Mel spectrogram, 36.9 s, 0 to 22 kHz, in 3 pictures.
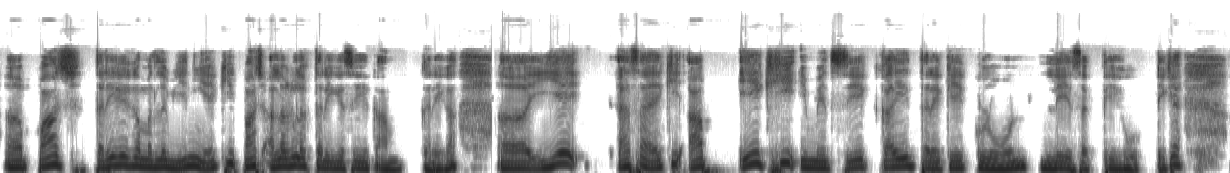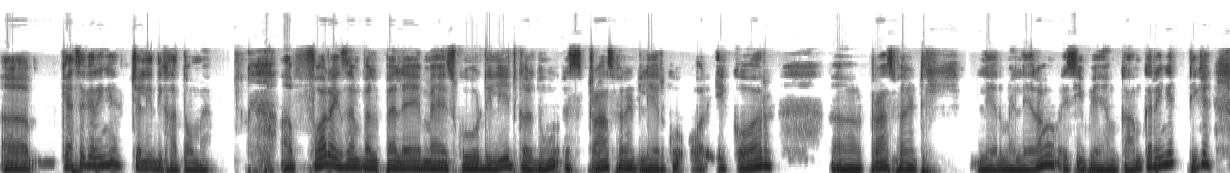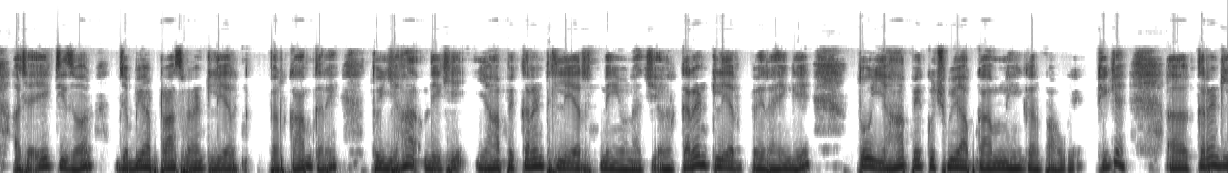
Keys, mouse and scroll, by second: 14.5 scroll, 14.7 scroll, 15.3 alt+scroll down 1, 17.5 click, 23.2 scroll, 24.3 scroll, 25.8 click, 25.9 click, 28.7 click, 31.5 click.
